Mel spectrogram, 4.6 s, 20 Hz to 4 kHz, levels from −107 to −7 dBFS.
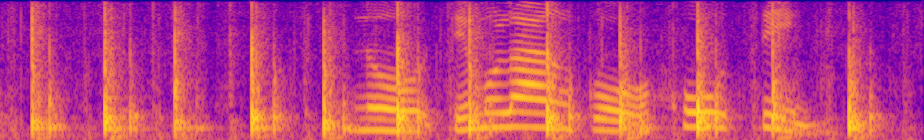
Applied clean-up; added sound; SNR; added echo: none; Run; -2 dB; none.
